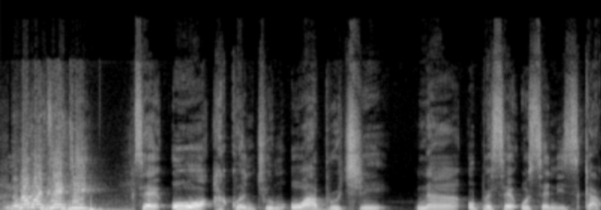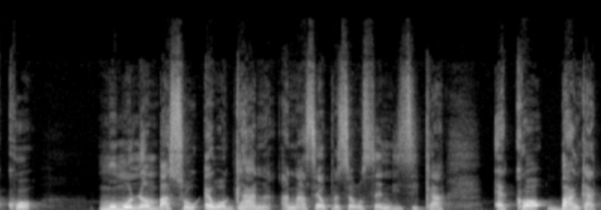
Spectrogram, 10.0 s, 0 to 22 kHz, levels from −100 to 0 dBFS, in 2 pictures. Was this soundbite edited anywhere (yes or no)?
yes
